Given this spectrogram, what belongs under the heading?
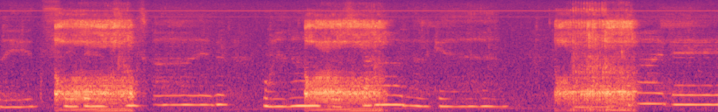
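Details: A sleeping Boston Terrier snoring in raspy, rattling bursts on each breath, mixed with soft whistling and whiny nasal tones.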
